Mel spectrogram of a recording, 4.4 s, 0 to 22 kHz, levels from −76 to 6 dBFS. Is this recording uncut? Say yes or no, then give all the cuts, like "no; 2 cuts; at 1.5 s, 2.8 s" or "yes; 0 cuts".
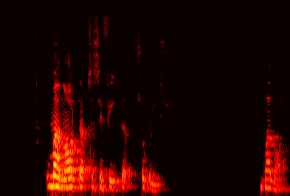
yes; 0 cuts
